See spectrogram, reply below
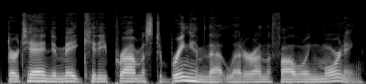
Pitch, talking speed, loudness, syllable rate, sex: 130 Hz, 215 wpm, -18 LUFS, 6.2 syllables/s, male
